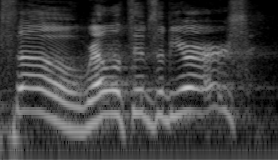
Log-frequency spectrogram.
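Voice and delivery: thick sarcasm. Retelling a husband's remark to his wife as they pass a farm, retelling a sarcastic remark. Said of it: "the husband just said very sarcastically".

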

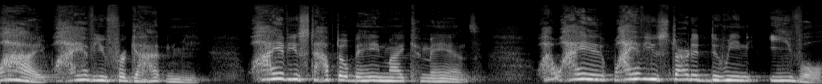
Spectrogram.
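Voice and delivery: mock wounded, hurt, pleading tone. Voicing god questioning his people, voicing god pleading. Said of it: "he's really pleading with his people".

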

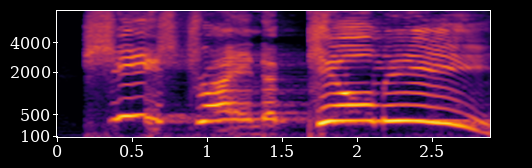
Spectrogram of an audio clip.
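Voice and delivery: very high, very loud, shrill, drawn-out scream. Retelling a child clinging to the pool side screaming out loud: imitating Brandon screaming. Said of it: "and he screams out loud, he goes".

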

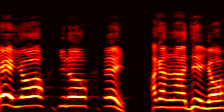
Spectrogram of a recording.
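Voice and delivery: mock, loud, high, annoying-guy voice. Speaker mimicking a man who usually drives people nuts, imitating a loud guy. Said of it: "he's got the loud voice".

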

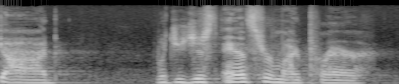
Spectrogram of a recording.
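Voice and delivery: quiet, low, soft voice.

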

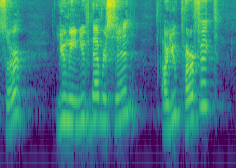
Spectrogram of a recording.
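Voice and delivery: startled, taken-aback, very loud high cry. Telling a joke, speaker voices the minister after a man stands, startled minister. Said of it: "the startled minister said".

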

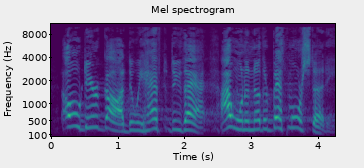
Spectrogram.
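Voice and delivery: acted grudging grumble, heavily sarcastic. Imitating people who treat the Great Commission like a curse: put-on sarcastic complaint. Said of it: "Sarcasm intended".

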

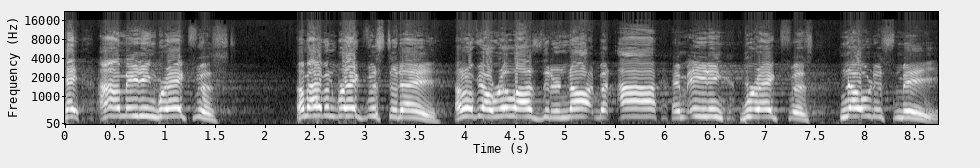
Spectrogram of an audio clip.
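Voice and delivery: high-pitched put-on shout. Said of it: "you've gotta shout to the world".

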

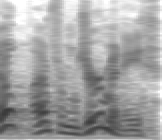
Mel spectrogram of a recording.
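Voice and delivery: put-on, imitated British accent. Retelling a woman's answer to a question: imitating a british accent. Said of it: "in this perfect British accent".

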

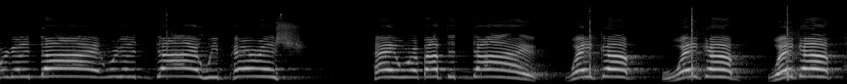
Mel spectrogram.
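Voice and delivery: very loud, very high, drawn-out panicked crying. Retelling the storm story, the speaker acts out the men waking Jesus, crying out. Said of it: "And they're crying out".

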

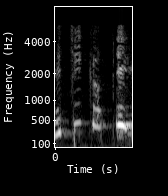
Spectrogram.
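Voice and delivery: very high, wheedling, little begging voice. Retelling how a daughter asks for a teacup pig: imitating daughter's begging voice. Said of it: "stop that voice".

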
